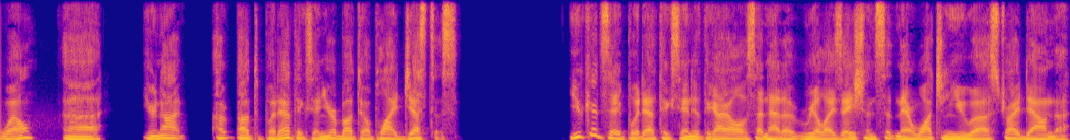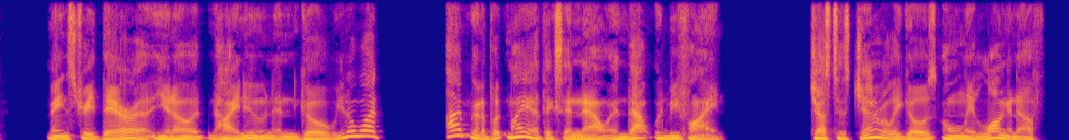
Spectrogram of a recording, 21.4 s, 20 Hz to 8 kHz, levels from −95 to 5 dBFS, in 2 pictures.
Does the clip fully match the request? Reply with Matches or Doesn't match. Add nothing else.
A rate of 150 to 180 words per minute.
Doesn't match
